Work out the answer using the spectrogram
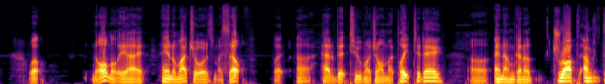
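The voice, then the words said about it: Terrible put-on Maine accent. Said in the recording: “this accent's going to be messed up all day, but I just love this terrible main accent that Fred Gwynne does”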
